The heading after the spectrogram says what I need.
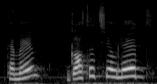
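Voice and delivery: ordinary talk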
